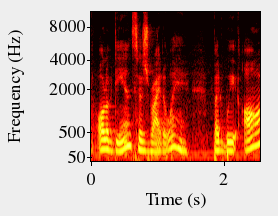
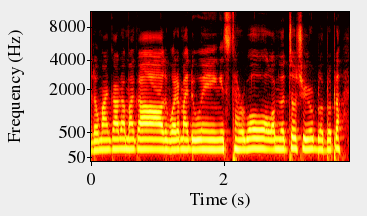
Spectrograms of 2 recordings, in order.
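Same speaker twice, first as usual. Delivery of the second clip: louder, hammed-up panic; mock freak-out; 4 dB louder, faster than usual. Mocking a listener freaking out over a choice, louder panic. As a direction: rattle it off like someone mildly freaking out. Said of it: "freak out and say".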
